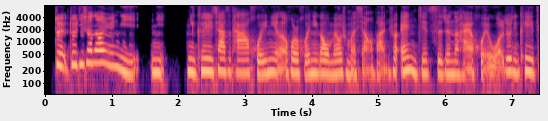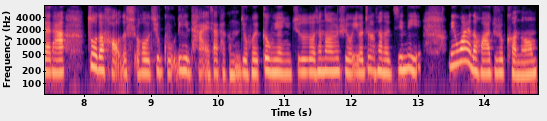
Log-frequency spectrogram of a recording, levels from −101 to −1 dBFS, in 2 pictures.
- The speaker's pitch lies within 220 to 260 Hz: No, high, 190 Hz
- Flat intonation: Yes, narrow, 2.3 semitones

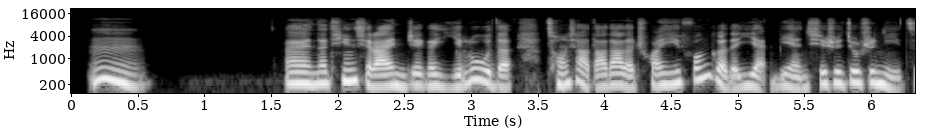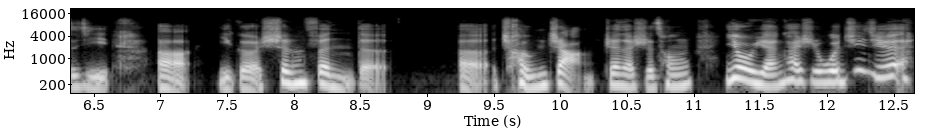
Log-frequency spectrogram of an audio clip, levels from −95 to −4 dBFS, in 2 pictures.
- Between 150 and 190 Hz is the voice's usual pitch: No, high, 210 Hz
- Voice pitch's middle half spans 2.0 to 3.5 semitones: No, average, 4.1 semitones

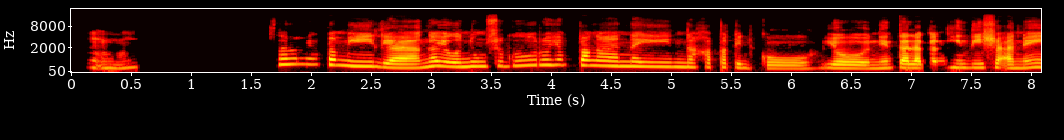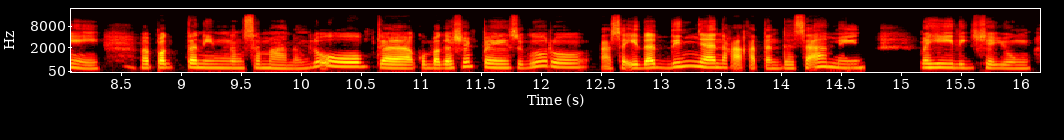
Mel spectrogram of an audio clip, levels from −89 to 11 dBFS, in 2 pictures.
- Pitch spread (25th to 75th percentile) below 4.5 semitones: No, average, 5.2 semitones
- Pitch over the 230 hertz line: No, high, 210 Hz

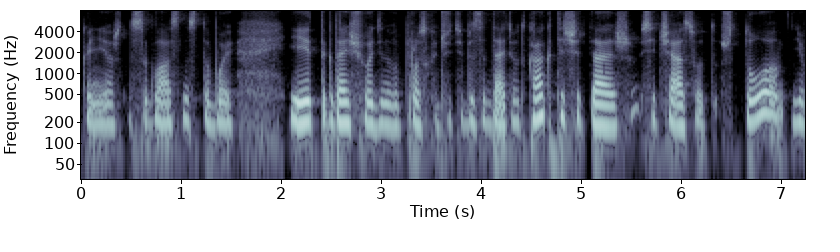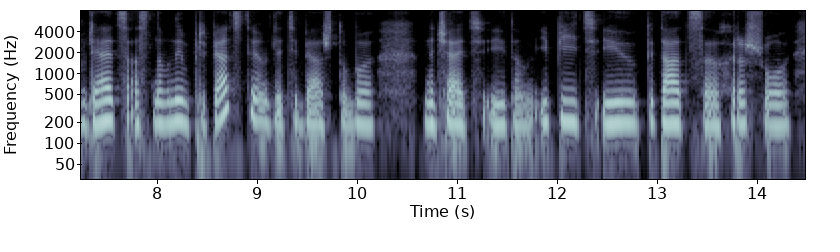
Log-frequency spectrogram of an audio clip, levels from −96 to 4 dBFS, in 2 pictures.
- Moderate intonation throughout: No, narrow, 2.2 semitones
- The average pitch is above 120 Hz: Yes, high, 190 Hz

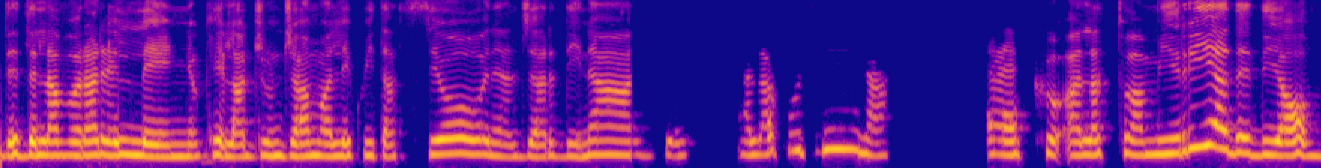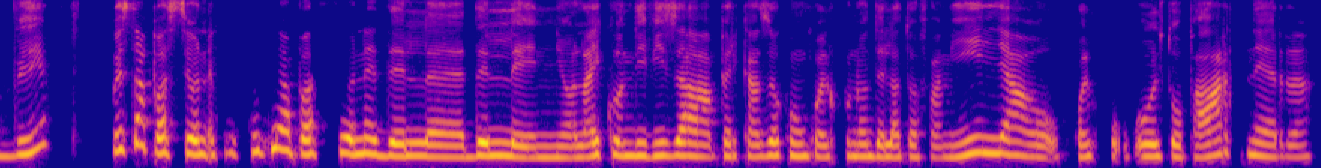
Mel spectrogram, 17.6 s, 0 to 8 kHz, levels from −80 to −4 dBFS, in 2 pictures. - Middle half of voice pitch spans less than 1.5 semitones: No, narrow, 2.6 semitones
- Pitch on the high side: Yes, high, 235 Hz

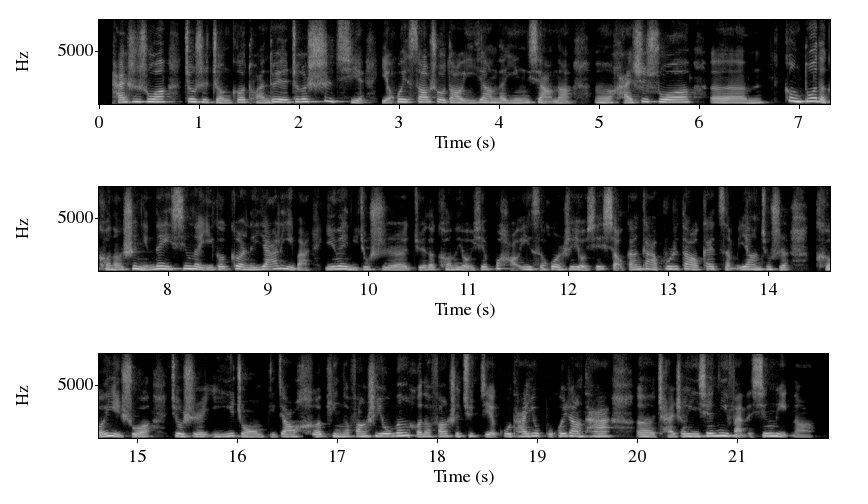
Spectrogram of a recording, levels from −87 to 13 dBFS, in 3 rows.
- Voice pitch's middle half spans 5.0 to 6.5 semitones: No, average, 3.6 semitones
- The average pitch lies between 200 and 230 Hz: Yes, high, 210 Hz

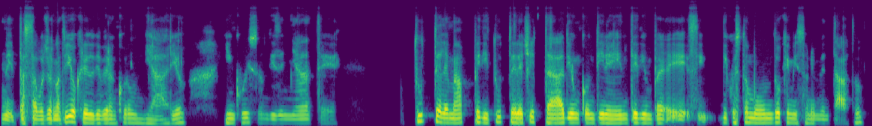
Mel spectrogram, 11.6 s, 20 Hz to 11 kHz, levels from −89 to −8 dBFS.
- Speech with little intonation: Yes, narrow, 2.2 semitones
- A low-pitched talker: Yes, low, 115 Hz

